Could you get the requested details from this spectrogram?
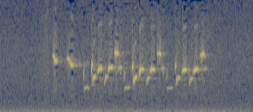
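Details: Spanish goldfinch, Cádiz song style, from a training CD: a single rapid phrase of about twenty liquid, chirpy notes jumping up and down in pitch, lasting roughly one and a half seconds.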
